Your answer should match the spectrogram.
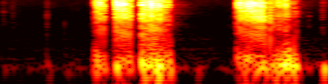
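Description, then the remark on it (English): Crisp papery riffling of a stack of hypothetical-question cards being shuffled: a quick three-part burst, a short pause, then a longer flutter, ending with a soft tap. “I think I got time to shuffle through here and pick.”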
